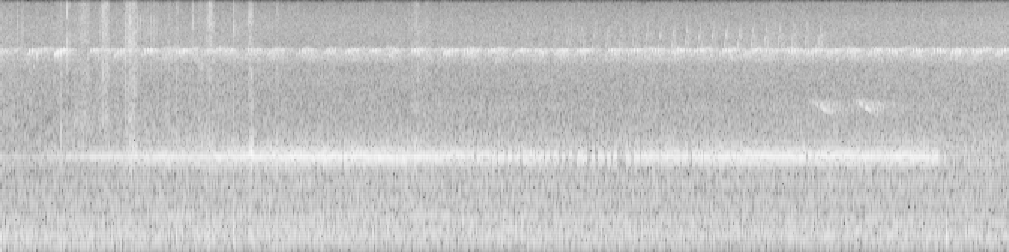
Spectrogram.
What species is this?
Magicicada septendecim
